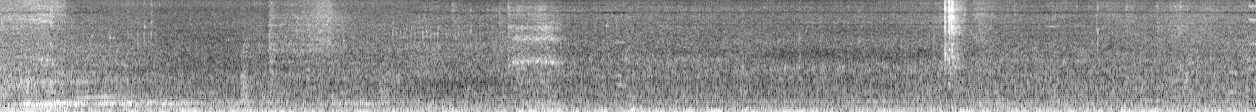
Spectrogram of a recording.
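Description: Steady low rumble of cars and traffic with indistinct voices in the background, and a single sharp click about nine and a half seconds in.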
